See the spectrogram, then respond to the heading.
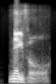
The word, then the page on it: navel: British English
